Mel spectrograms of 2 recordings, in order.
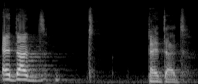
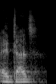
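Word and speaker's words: Behdad: So you're going to have to talk with Bedad, not Edad.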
